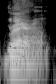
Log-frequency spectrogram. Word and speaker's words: haram: Cuz herm is spelled haram is spelled h a r n. So you mean haram.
